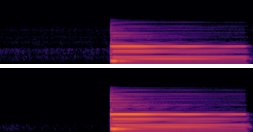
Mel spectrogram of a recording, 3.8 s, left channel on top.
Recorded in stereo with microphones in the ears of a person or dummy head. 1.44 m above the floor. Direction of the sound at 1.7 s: 20° right (ahead or behind).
